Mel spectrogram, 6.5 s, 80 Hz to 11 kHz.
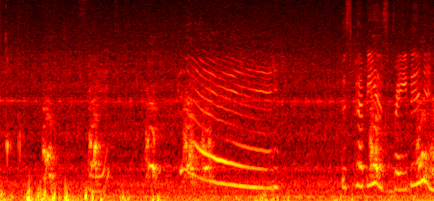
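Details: Female red merle Australian Shepherd pup, seven weeks old and weighing 9 pounds, scratching at an unfamiliar collar. After some low clatter comes one long, drawn-out whine that slowly descends, followed by short, thin squeaky whimpers.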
